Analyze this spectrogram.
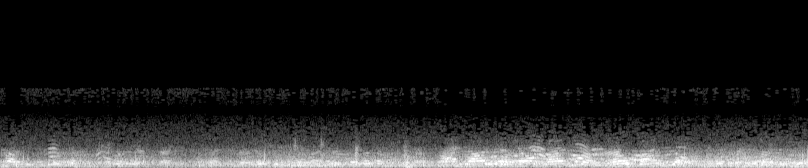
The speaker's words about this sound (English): Is that a wild sound? It's just like a giant human beehive.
